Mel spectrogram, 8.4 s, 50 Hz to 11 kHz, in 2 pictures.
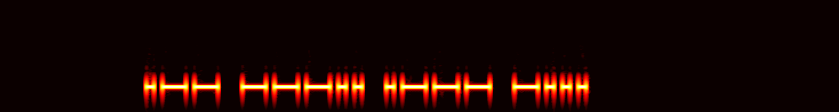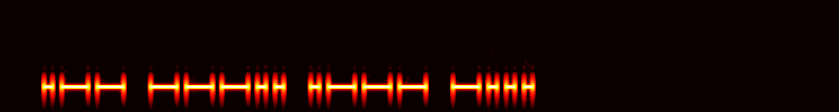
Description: Morse code, heard as a keyed tone, about 29 wpm, 700 Hz. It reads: W8JB W8JB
